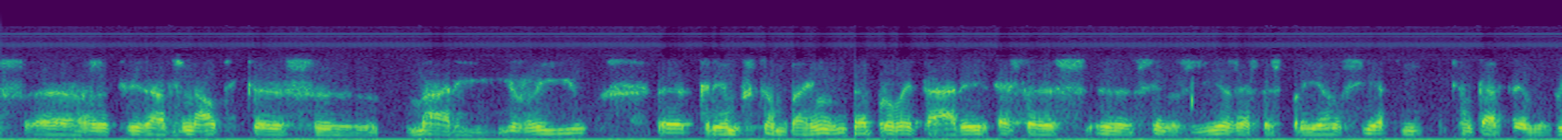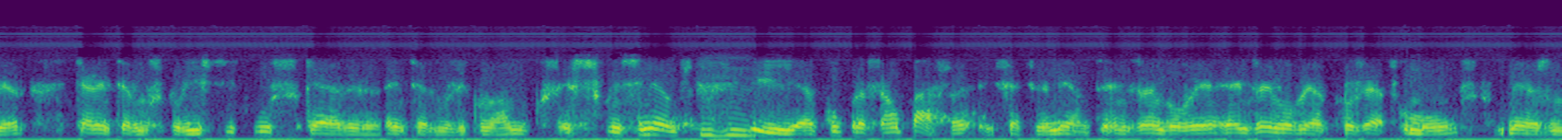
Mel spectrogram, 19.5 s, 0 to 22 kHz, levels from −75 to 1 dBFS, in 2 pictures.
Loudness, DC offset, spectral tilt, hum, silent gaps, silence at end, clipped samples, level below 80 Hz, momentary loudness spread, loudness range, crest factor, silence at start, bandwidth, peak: -14 LUFS; 4%; -6 dB/octave; none; none; 0 s; under 0.1%; -42 dBFS; 7 LU; 3 LU; 12 dB; 0 s; 10.5 kHz; -2 dBFS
